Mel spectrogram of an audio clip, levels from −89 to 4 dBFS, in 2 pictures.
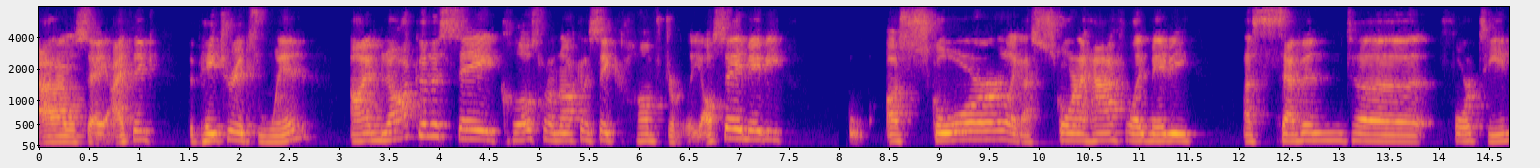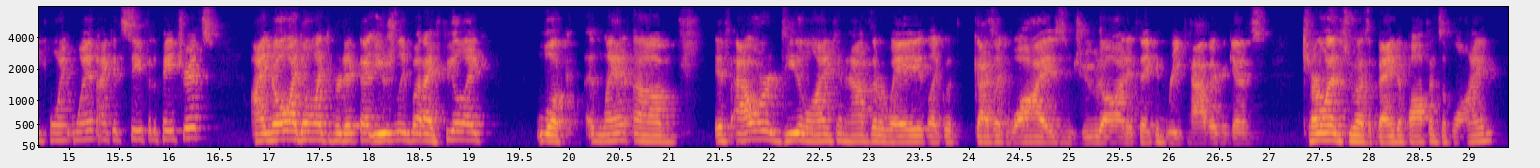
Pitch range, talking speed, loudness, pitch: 135-170 Hz, 185 wpm, -23 LUFS, 150 Hz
